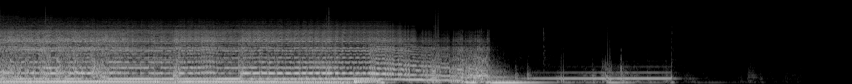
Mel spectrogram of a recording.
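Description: Horror-punk hardcore recording: a distorted electric guitar chord rings, then its pitch sags downward about four seconds in, leaving a low held tone that cuts off suddenly just before seven seconds.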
